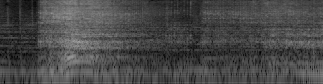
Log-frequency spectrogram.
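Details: A tiger gives a deep, rough roar that swells quickly and fades into a low rumble.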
